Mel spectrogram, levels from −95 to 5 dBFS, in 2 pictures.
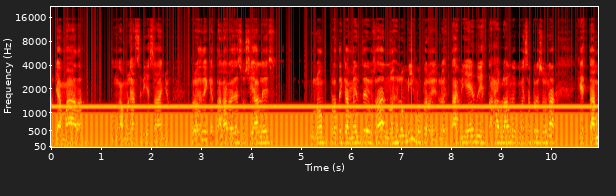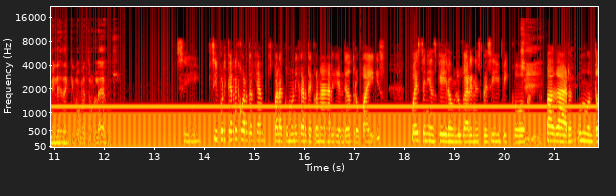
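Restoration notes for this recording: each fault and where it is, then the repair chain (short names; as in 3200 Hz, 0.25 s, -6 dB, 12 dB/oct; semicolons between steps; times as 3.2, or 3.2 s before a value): buzz 60 Hz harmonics 16 -29 dBFS
crackle 54/s -29 dBFS
tone 1200 Hz -28 dBFS
7.2 pop -10 dBFS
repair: de-click; de-hum 60 Hz, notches 16; notch 1200 Hz, Q 30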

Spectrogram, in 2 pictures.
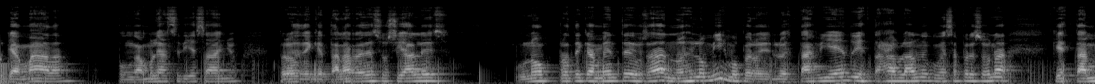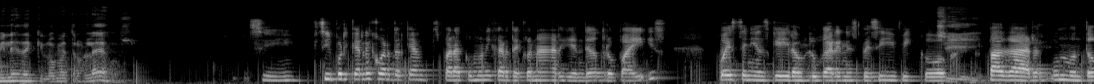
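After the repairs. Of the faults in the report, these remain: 7.2 pop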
